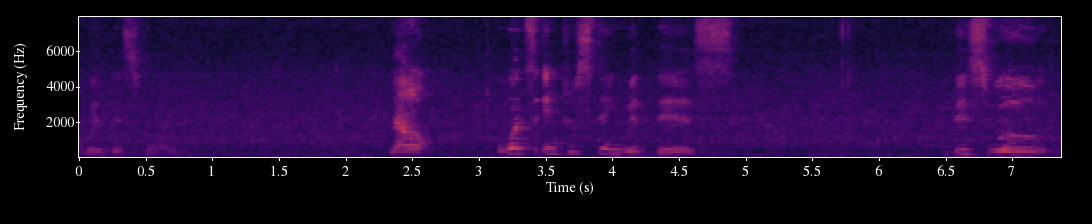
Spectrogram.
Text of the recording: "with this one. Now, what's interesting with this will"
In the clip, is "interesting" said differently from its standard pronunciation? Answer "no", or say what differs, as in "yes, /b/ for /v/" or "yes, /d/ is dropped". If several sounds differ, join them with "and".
no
